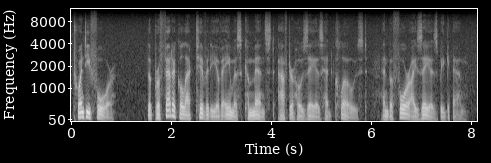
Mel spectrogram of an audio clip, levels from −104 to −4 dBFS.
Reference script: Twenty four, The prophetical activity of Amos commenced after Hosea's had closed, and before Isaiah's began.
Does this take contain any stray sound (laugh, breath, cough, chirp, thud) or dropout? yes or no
yes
